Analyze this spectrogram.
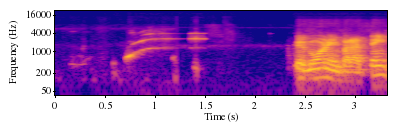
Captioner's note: child shouting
